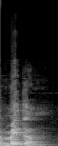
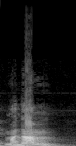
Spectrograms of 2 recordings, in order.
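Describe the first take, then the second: First: "madam" said as MED-um with a flat first vowel; "madam" with a short e-like first vowel and weak second; corrected pronunciation. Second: "Madam" said as MAH-dahm with open a sounds; "Madam" with both vowels as ah; local pronunciation. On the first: Shown as a demonstration. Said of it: "I tried to correct them". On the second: Retold or imitated. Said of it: "no, not".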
